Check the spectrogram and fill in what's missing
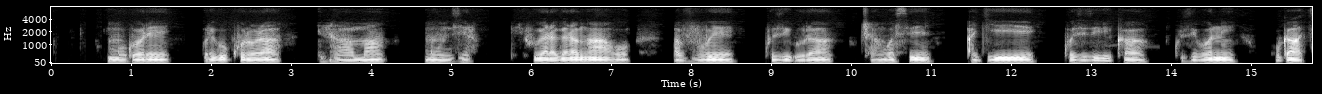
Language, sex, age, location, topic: Kinyarwanda, male, 50+, Musanze, agriculture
